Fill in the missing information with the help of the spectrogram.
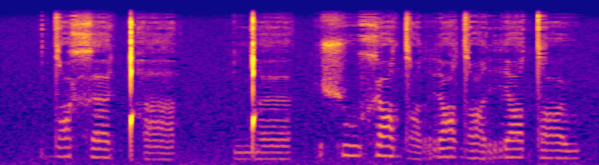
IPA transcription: dˤ ə˥ x ɐ˦ ǃʰ a˨ | ŋ͡ǃ ɐ˨ | ʃ u˥ x ø˥ dˤ ə˩ r ø˥ dˤ i˨ r e˥ tˤ u˦

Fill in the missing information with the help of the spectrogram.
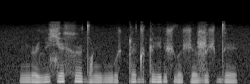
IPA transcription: ŋ ø lʲ e ɕ e x ø d̪ ɑ ŋ y ŋ u ʃ ʈ e d ø ʈ i ɾʲ ø ʃ ð ɯ ʃ e ʐ i ʃ d̪ e

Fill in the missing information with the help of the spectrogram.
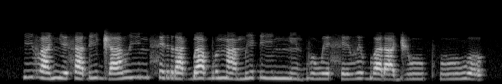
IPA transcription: i˦ v a˨˦ ɲ ɪ˨˦ s a˨ ɗ i˦˨ d͡ʒ a˨˦ v iː˦ ŋ s ɪ˦ r a˨ ɡ͡b a˦ b ʊ˦ ŋ ã˨ m i˦ ɗ iː˦ ŋ ɲ ĩ˨ b u˨ w ɪ˨ s ɪ˨˦ v ɪ˦ ɡʷ a˨ ɾ a˨ d͡ʒ uː˨ pʰ uː˨˦ w o˨

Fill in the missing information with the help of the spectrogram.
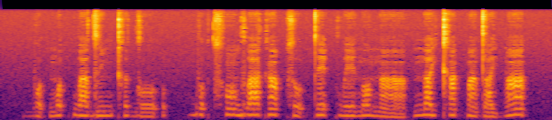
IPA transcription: b ɔ˨ t̚ m ɔ˦ t̚ p w a˧ d͡z ĩ˧ ŋ kʰ ə˧ ɡ o˨ ʔ | b o˦ ʔ t͡sʰ ɔ̃˦ ɡ w a˦ k ã˦ p̚ s o˨ ʔ t̪ e˦ ʔ k w e˧ n̪ ɔ˥˧ n̪ ã˨˩ | n̪ a˦ j kʰ ã˦ k̚ p ã˨˩ t̪ a˨˩ j b ã˦ t̚

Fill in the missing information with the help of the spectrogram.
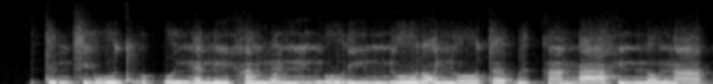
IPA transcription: t ɨ˧ ŋ s i˧ w u˦ t ɡʷ ə˨ kʷ i˦ ŋ ɛ̃˧ n ĩ˨ h ã˧ ɡʷ ɛ̃˦ ŋ ĩ˦ ŋ u˦˨ ɾ iː˧ m ɲ oː˦ ɾ ɔ˦ ɲ oː˧ t ə˦˨ ɓ ɨ˦ k ã˨ ŋ aː˨˦ h ĩ˦ ŋ n o˦ ŋ ã˧

